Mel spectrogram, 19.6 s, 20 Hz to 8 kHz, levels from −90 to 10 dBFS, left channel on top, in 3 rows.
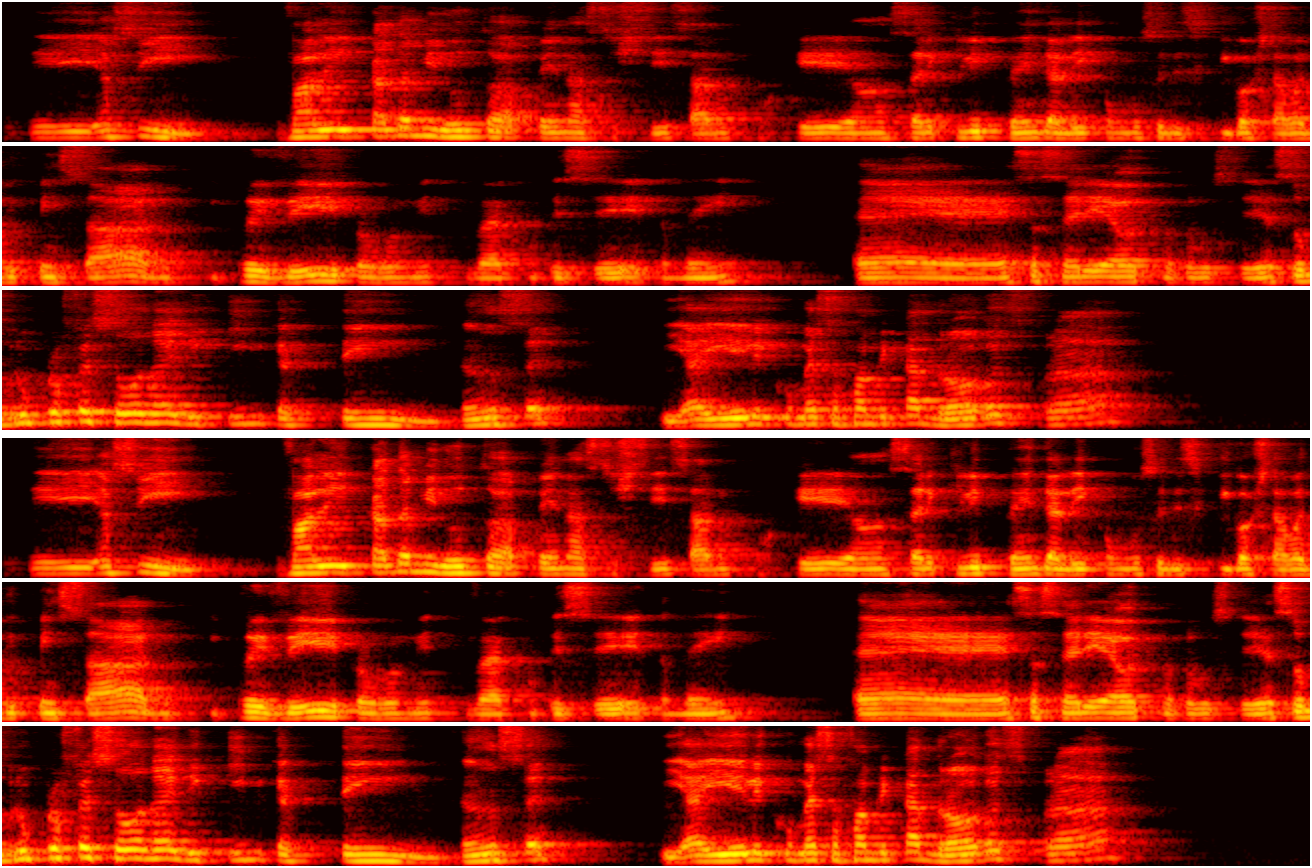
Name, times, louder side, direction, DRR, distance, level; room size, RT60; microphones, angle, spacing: voice 1, 0.1-1.0 1.4-3.7 4.0-7.4 7.7-10.2 10.8-15.8 16.4-18.7, right 3 dB, 30° right, 5 dB, 0.4 m, -27 dB
7.8 x 6.6 x 5.7 m, 0.62 s
head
